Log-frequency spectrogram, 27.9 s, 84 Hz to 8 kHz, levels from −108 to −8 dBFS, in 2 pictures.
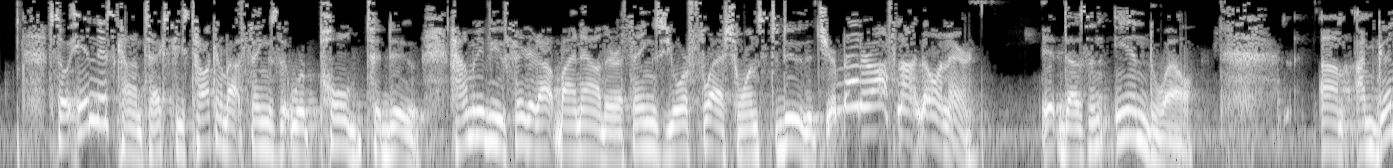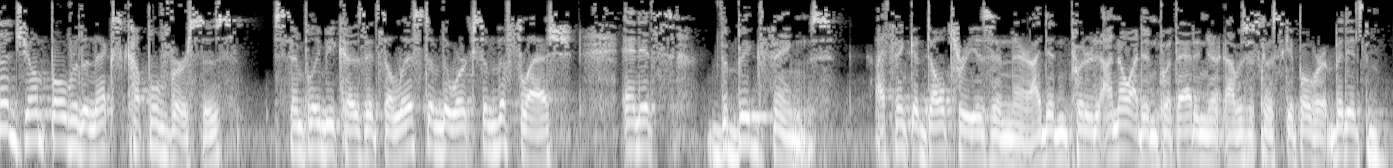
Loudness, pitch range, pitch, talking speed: -15 LUFS, 115-155 Hz, 135 Hz, 200 wpm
